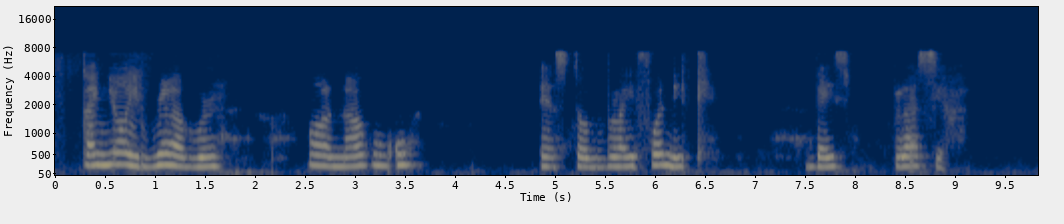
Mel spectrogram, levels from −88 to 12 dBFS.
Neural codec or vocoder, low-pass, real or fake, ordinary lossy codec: codec, 16 kHz, 1.1 kbps, Voila-Tokenizer; 7.2 kHz; fake; none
